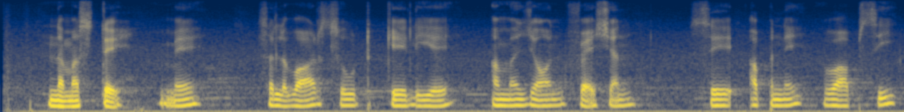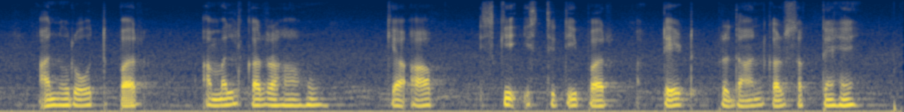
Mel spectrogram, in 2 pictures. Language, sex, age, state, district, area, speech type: Hindi, male, 60+, Madhya Pradesh, Harda, urban, read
